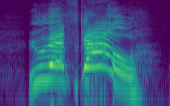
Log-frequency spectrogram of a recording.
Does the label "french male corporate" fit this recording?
No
